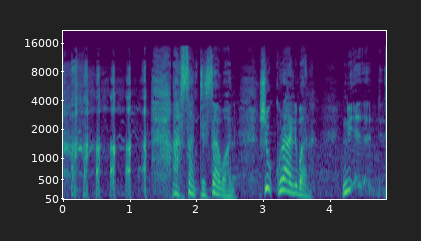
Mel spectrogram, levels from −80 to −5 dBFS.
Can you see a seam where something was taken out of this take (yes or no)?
no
